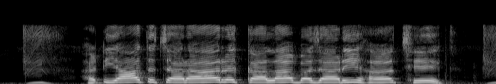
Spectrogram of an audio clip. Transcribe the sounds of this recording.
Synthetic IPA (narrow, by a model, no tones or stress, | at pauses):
həʈijat̪t͡ʃəɾaɾkalabəd͡ʒaɾiɦət͡ʃʰek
